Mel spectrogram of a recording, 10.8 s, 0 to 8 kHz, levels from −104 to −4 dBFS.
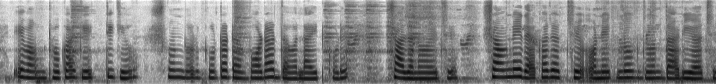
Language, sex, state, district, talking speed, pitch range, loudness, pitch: Bengali, female, West Bengal, Malda, 105 wpm, 220-245 Hz, -16 LUFS, 230 Hz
